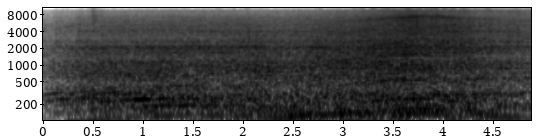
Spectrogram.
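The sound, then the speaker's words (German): A bus pulls to a stop amid steady town traffic, fewer than three streets from the town entrance, in what seems to be the town centre, its deep engine rumble dropping away partway through while the broad roar of the street continues, loud, with no voices. “Der Bus hielt keine 3 Straßen vom Ortseingang entfernt und es schien bereits die Stadtmitte zu sein.”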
